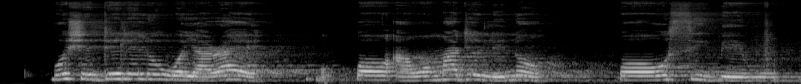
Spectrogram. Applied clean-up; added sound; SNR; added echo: none; none; none; reverberation time 2.2 s.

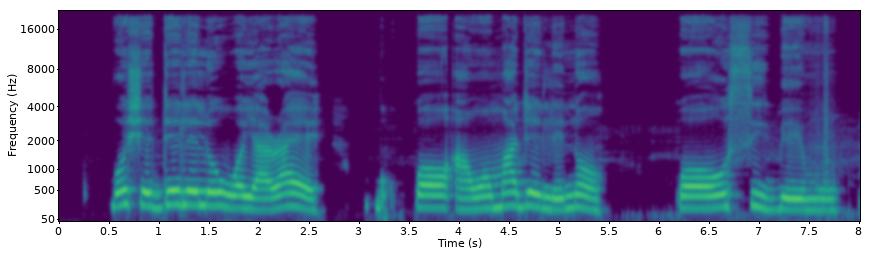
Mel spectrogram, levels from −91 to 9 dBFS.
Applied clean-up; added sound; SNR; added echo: none; none; none; none.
